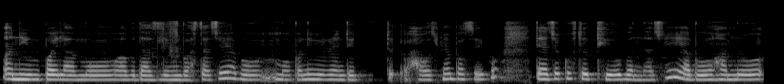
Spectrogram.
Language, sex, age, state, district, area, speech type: Nepali, female, 18-30, West Bengal, Darjeeling, rural, spontaneous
